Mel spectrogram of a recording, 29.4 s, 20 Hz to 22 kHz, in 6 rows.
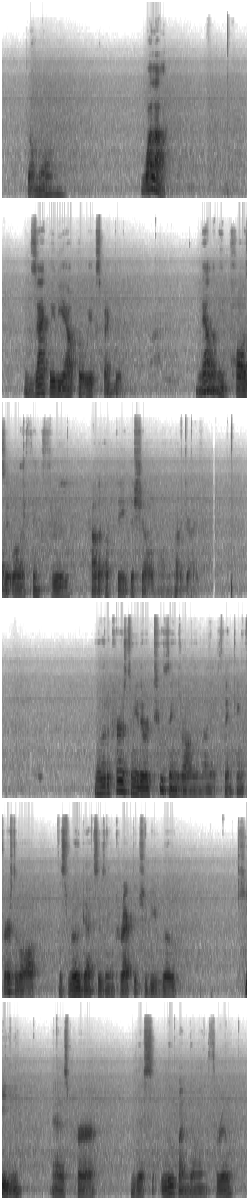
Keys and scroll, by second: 14.0 alt+shift+super+z, 19.1 Left, 19.6 Right, 20.7 i, 21.1 BackSpace, 22.4 w, 23.5 k, 24.3 e, 24.6 y, 25.4 Up, 25.6 Left, 27.9 Up, 28.7 Left.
